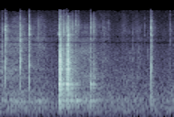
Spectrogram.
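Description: Plastic parts of a Mastermind Creations Azalea transforming robot figure clicking and clacking as they are handled and unpegged: a few light clicks, then a louder clack a little under a second in and another shortly after.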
